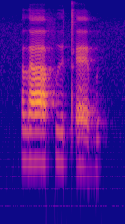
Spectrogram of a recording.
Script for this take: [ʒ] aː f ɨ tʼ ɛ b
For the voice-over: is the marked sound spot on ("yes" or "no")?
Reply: no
